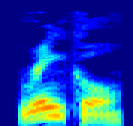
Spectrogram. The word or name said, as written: wrinkle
